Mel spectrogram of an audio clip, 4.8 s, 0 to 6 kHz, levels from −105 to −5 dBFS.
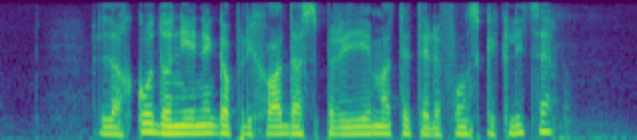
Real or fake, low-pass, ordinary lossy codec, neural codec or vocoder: real; 5.4 kHz; none; none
